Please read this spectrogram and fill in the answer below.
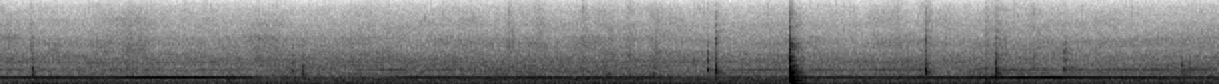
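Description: Cooker hood extractor fan running with a steady whir and a thin whine, while a spatula stirs spaghetti in a pan with a few light clicks and one sharper knock about eight seconds in.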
